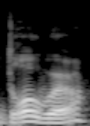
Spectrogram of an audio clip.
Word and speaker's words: Drawer: Alors ça s'écrit Drawer, je sais, mais ça se prononce Draw, donc c'est un petit peu bizarre, mais on peut cliquer ici, ça veut dire tiroir en fait.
